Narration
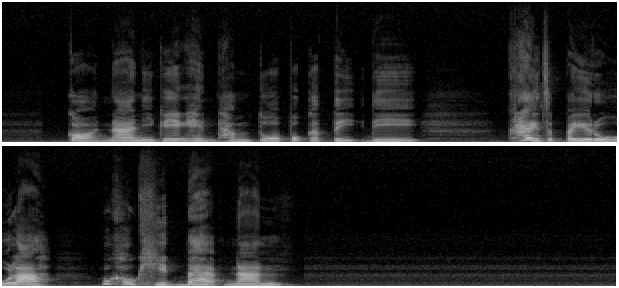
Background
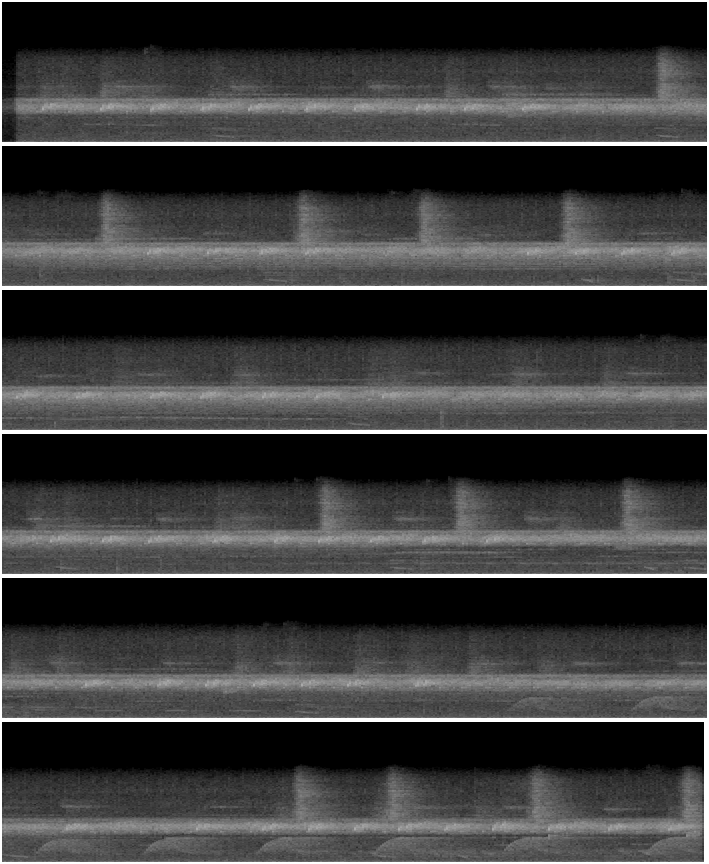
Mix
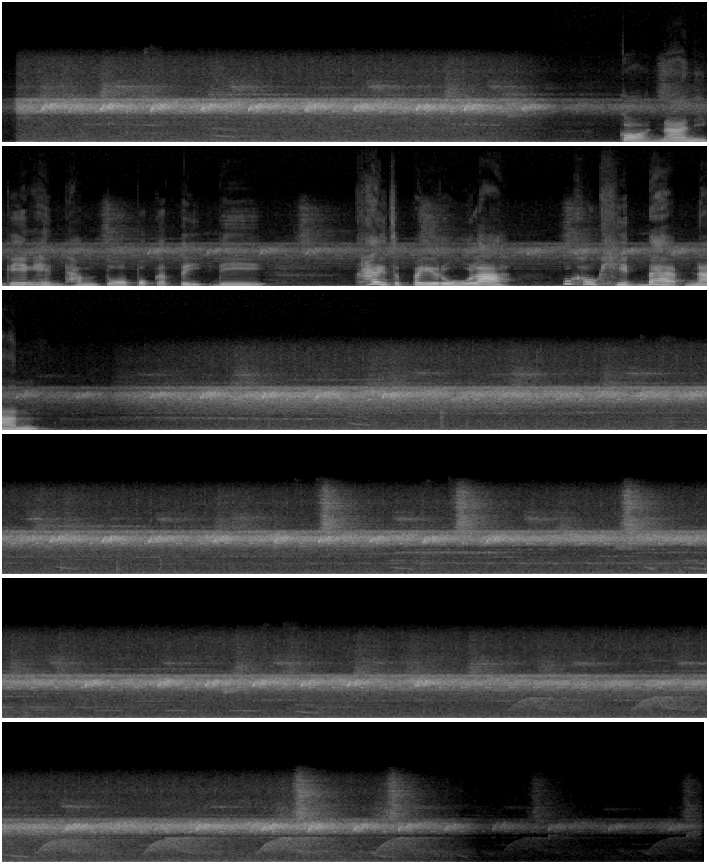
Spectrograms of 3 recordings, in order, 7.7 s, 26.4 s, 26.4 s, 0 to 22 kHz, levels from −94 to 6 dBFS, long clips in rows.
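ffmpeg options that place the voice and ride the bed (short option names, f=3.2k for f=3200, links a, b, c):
-filter_complex "[0:a]adelay=3450,volume=-2dB[a];[1:a]volume=13.5dB,afade=t=out:st=2.92:d=0.56:silence=0.141254,afade=t=in:st=9.49:d=0.85:silence=0.177828,afade=t=out:st=23.93:d=1.08:silence=0.0595662[b];[a][b]amix=inputs=2:normalize=0"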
